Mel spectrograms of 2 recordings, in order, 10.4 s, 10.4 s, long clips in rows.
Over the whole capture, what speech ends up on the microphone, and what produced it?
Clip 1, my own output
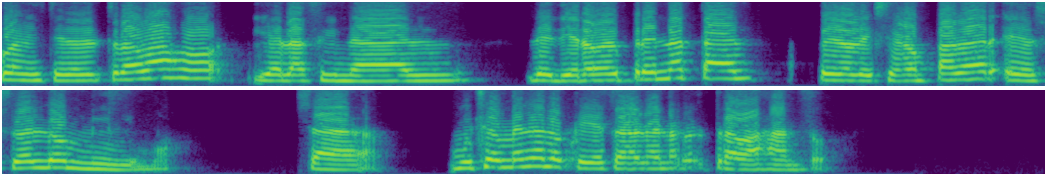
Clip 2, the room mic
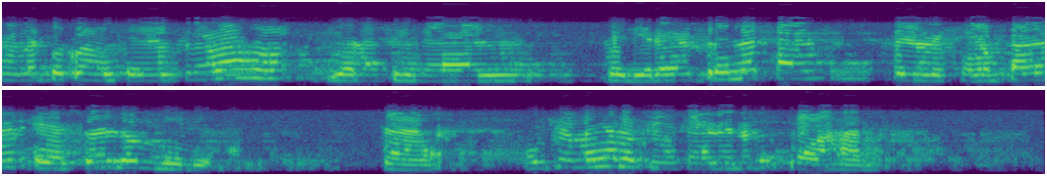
echo only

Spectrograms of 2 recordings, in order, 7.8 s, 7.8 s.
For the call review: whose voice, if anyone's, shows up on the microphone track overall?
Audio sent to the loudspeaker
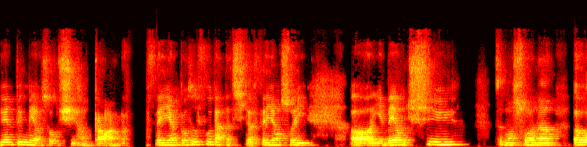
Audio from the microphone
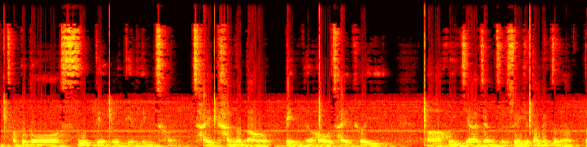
user only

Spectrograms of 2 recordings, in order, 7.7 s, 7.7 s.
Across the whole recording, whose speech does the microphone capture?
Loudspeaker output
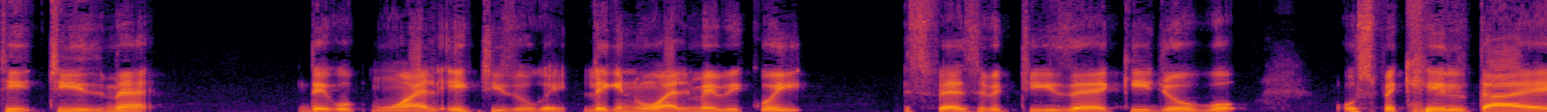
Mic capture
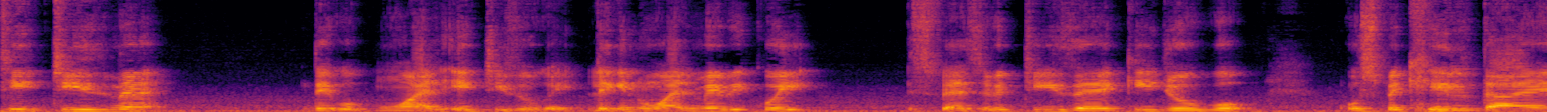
echo only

